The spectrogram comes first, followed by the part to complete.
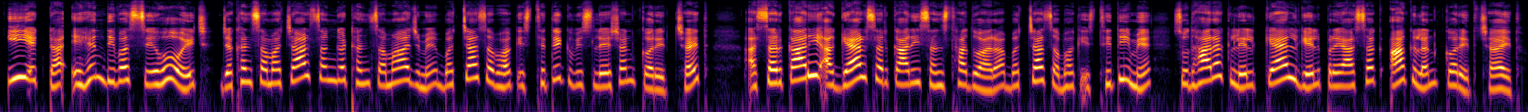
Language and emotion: Maithili, neutral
